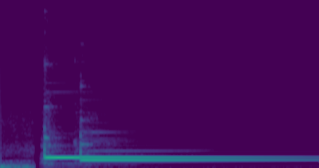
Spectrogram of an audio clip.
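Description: Two-note doorbell-style 'ding-dong' chime, a higher note then a lower one about a third of a second later, both ringing on and fading slowly.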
